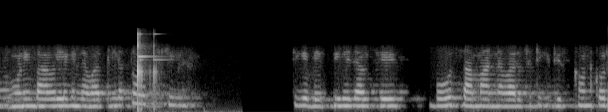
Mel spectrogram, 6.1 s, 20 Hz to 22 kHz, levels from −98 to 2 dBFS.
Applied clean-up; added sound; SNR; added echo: none; Dishes, pots, and pans; -1 dB; none.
